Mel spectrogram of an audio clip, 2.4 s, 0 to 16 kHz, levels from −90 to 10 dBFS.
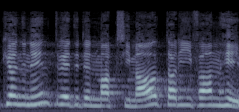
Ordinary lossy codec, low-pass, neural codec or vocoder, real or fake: none; 10.8 kHz; none; real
